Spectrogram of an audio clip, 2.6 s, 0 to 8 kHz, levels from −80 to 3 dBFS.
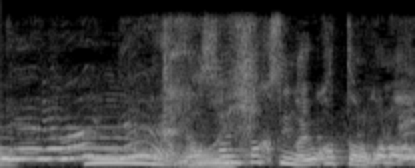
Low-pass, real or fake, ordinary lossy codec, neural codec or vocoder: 7.2 kHz; real; none; none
